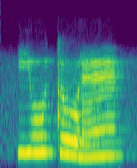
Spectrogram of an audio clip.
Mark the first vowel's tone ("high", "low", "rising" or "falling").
high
